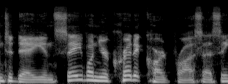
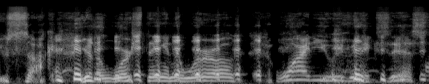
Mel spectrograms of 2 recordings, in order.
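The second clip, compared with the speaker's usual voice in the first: nasty, mean put-on conscience voice, drawn out; 3 semitones higher than usual. Voicing the other, bad conscience after the good one: put-on voice of a mean conscience. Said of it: "The other one's going".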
